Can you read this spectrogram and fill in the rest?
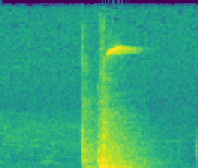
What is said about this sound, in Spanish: Y acabamos de entrar por la puerta de carga del teatro. Nos ha abierto este amable señor.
